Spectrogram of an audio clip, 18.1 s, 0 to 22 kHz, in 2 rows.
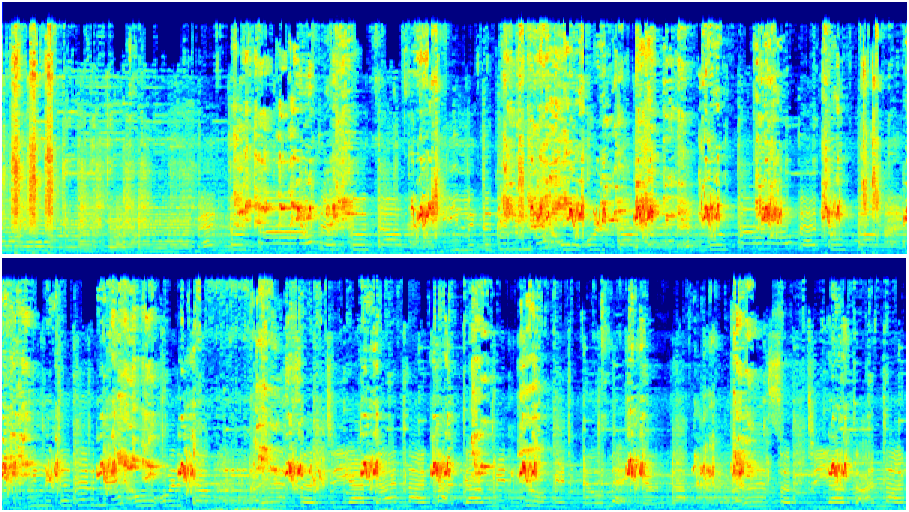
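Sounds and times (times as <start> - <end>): budgerigar chirping and warbling: 0.0 - 1.5, 2.2 - 17.8
faint background music: 0.0 - 18.0
low rumble: 11.1 - 11.9.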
